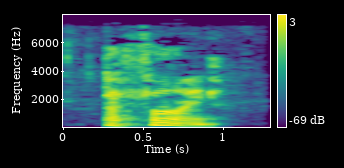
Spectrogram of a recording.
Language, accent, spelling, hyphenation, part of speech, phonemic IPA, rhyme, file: English, Southern England, affy, af‧fy, verb, /əˈfaɪ/, -aɪ, LL-Q1860 (eng)-affy.wav
- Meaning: 1. To have faith in (someone); to trust 2. Chiefly followed by that or to: to formally affirm or promise (something)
